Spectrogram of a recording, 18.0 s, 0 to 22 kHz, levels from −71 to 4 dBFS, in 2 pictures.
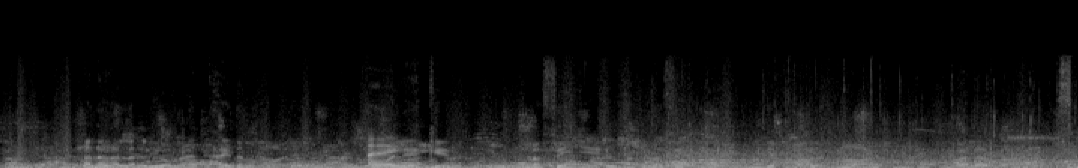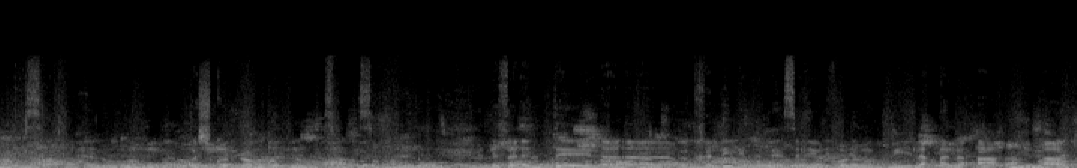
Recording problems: murmuring crowd; very loud; throughout; 2 dB above the speech

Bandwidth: 14.5 kHz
